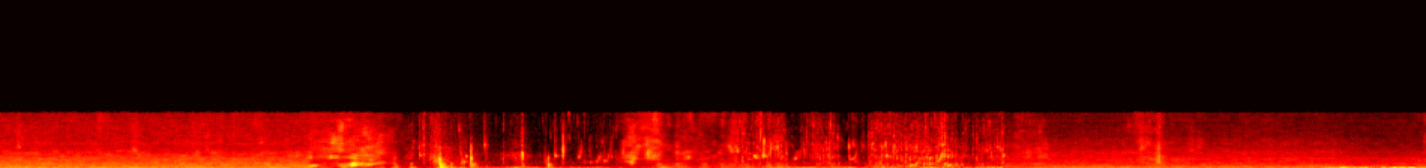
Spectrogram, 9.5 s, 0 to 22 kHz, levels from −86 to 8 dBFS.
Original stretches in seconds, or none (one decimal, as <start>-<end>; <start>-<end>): 2.7-4.1; 4.9-6.7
